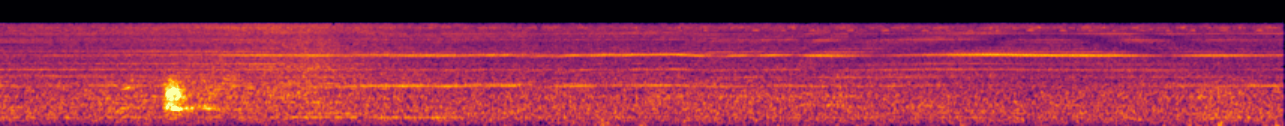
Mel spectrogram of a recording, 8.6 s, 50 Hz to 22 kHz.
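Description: Blade mCP X V2 micro RC helicopter flying at a distance: a faint, steady high-pitched electric whine, with a brief rise and fall in pitch near the end. A single short, sharp sound about a second in is the loudest thing heard.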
